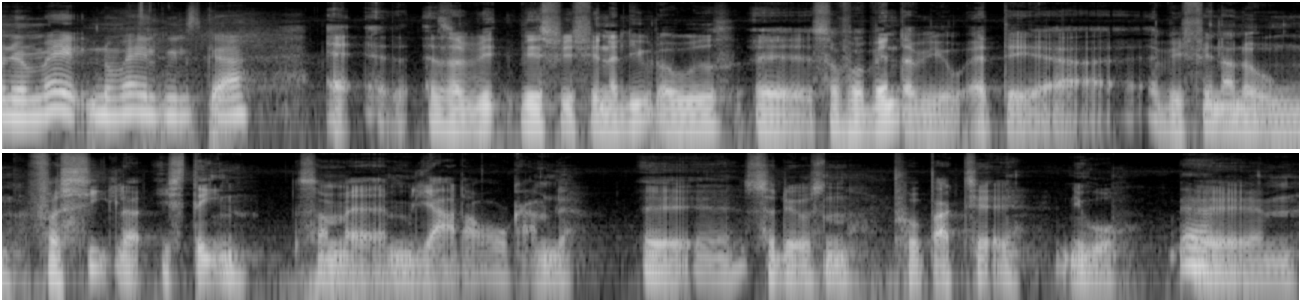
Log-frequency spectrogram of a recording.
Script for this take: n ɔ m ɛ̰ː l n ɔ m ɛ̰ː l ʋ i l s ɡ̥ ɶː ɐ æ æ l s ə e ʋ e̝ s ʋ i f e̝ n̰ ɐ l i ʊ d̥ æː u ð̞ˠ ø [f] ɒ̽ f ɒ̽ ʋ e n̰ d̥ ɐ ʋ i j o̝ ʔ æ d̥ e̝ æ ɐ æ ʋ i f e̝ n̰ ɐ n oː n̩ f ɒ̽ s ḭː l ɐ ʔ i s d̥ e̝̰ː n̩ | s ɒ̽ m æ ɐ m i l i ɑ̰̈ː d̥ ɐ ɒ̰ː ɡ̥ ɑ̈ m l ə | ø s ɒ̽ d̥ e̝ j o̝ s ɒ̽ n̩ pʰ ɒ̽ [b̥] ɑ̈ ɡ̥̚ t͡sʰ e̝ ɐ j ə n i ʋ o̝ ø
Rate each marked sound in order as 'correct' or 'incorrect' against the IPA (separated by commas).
incorrect, correct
